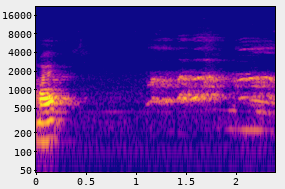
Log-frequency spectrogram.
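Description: A rooster crowing once: a single drawn-out call that starts about a second in.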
